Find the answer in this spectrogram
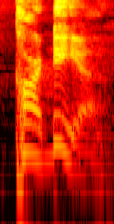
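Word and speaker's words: καρδία: also jesus implored the word heart in the greek is pronounced cardia k-a-r-d-i-a we have an english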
